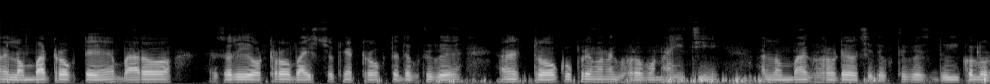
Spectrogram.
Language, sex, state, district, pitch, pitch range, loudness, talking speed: Odia, male, Odisha, Malkangiri, 115 Hz, 110-115 Hz, -21 LUFS, 170 wpm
